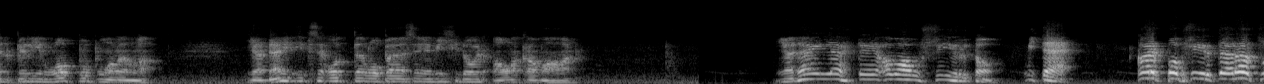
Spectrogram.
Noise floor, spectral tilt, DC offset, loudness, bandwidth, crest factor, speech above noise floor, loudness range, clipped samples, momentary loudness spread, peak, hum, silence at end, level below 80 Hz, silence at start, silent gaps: -60 dBFS; -7 dB/octave; under 0.1%; -24 LUFS; 15.5 kHz; 20 dB; 37 dB; 10 LU; under 0.1%; 14 LU; -4 dBFS; none; 0 s; -54 dBFS; 0 s; none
